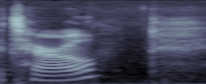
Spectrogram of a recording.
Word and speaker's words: Terrell: That is because that is my middle name, but I have always gone by Terrell. It's pronounced like Carol with a T, even though it's spelled a little funny.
